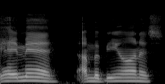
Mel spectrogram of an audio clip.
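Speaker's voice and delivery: put-on easing into a Spanish accent.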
